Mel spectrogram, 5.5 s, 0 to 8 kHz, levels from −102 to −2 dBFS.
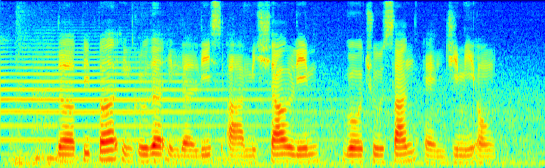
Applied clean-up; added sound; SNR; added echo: none; Trumpet + Sliding door; 11 dB; none.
